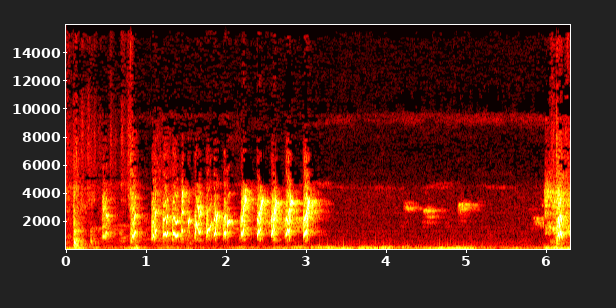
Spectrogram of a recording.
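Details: Wild-caught bulbul, kept in captivity for three months, with its song used as a lure for other bulbuls. It gives a fast chattering run of about twenty short, bubbly notes, then a few soft whistles and a final loud burst.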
